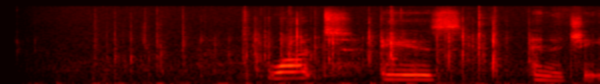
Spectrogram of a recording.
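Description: Computer keys clatter under quick typing.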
